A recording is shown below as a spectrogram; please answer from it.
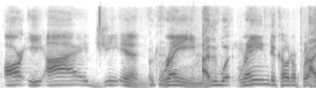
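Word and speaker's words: Reign: And it's spelled R-E-I-G-N. Rain.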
